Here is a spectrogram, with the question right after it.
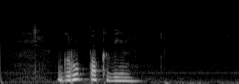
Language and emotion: Russian, neutral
